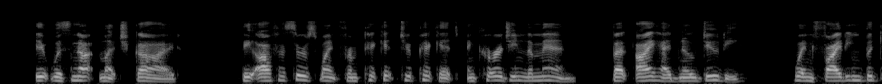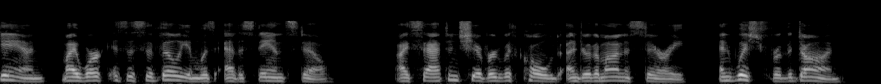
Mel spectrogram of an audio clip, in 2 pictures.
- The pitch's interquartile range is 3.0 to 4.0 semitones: Yes, average, 3.4 semitones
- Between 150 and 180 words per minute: Yes, average, 155 wpm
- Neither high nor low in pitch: Yes, medium, 170 Hz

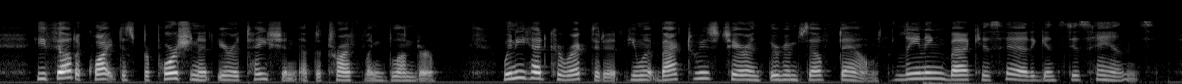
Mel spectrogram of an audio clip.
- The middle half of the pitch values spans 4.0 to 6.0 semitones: Yes, average, 4.3 semitones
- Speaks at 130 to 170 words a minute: Yes, average, 160 wpm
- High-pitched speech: Yes, high, 215 Hz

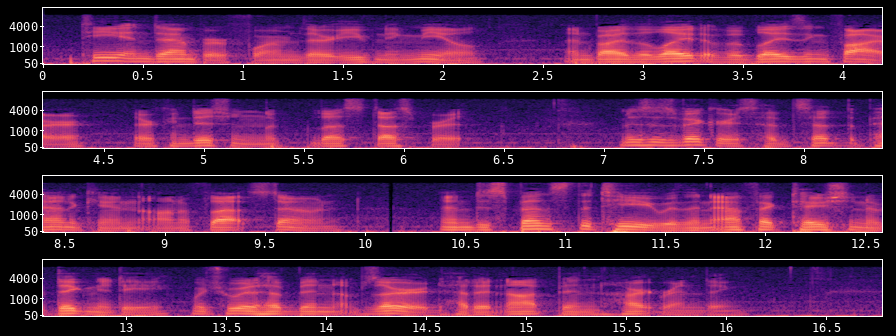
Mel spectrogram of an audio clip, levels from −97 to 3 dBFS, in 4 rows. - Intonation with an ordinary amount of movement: Yes, average, 3.8 semitones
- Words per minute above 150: Yes, average, 180 wpm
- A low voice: Yes, low, 105 Hz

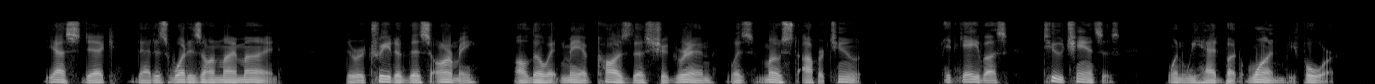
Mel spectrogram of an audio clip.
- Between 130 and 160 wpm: Yes, average, 155 wpm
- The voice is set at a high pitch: No, low, 100 Hz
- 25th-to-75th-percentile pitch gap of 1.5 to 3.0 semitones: Yes, narrow, 2.5 semitones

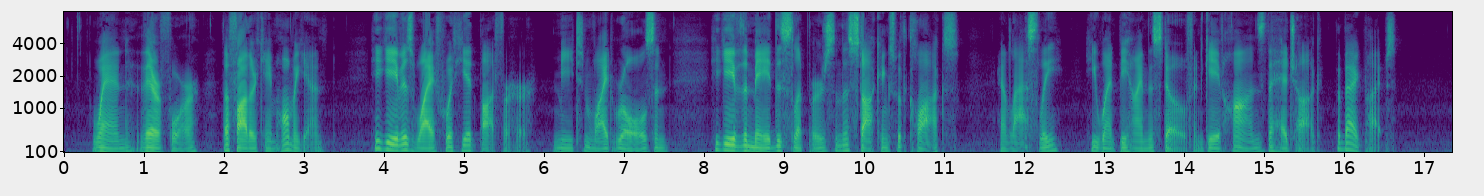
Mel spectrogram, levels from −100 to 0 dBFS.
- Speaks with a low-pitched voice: Yes, very low, 90 Hz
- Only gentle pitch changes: No, average, 4.1 semitones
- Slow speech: No, average, 165 wpm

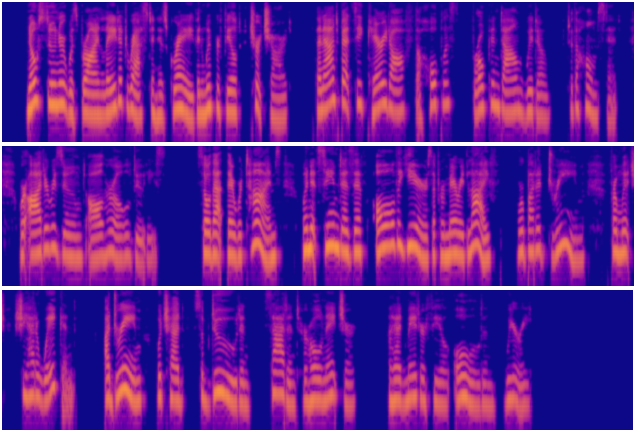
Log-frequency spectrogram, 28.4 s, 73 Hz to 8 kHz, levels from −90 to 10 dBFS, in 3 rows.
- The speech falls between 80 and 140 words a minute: No, average, 160 wpm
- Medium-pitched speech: No, high, 210 Hz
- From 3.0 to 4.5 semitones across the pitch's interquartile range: Yes, average, 3.7 semitones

